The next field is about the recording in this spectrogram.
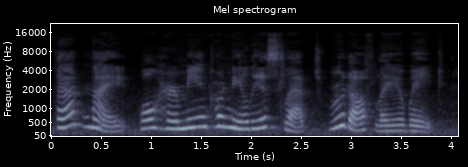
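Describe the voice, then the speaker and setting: Very high, animated woman reading a storybook. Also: moderate pace, slight background noise. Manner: animated, emphatic. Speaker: children's book reader. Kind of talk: expressive storybook read-aloud.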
